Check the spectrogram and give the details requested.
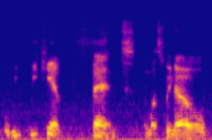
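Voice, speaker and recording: A man with a fairly low voice chats as a player in a tabletop game. He talks casually and jokingly, with some swearing. A little noise sits in the recording. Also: a little slow, rough recording. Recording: faint background noise.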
